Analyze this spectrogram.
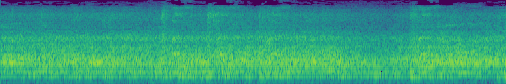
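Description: A crowd cheers and roars steadily.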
